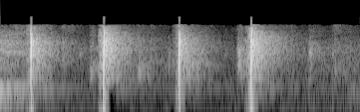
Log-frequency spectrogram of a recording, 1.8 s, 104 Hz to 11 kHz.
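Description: Audience applause in unison celebrating a man's 55th birthday: four sharp, evenly spaced hand claps at a steady beat, then a faint trailing clap, with no voices.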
